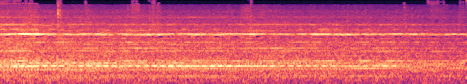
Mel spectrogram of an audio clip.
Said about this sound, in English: So why is this making so much noise? Why are they making so much noise? Yeah. That's just the hum of the motors themselves.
